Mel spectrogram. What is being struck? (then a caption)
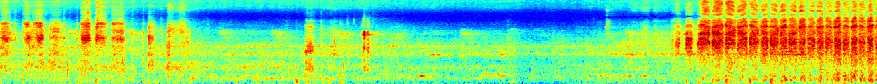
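Felt-tip marker on a lined paper notebook page. A teal felt marker scribbles zigzag rays around a circle on a lined paper notebook page, making quick rubbing strokes across the paper. The result is a steady, scratchy friction sound in rapid repeated strokes, turning louder and brighter over the last couple of seconds.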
